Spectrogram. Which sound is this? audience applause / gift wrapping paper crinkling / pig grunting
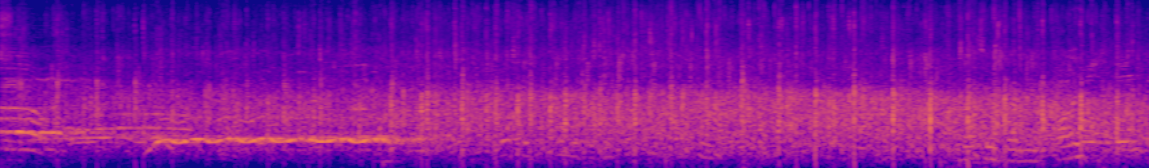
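audience applause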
